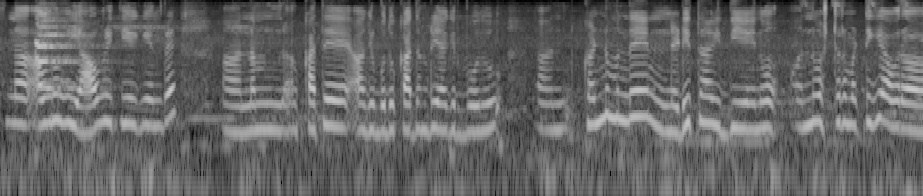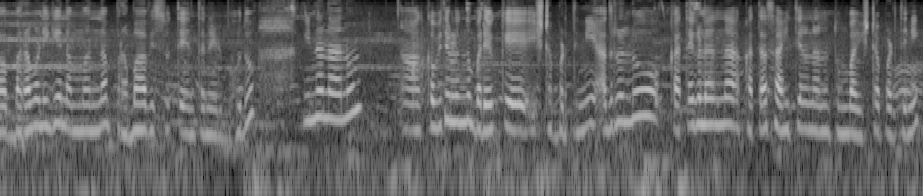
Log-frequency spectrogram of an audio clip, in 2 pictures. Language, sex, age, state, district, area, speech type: Kannada, female, 18-30, Karnataka, Chikkamagaluru, rural, spontaneous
